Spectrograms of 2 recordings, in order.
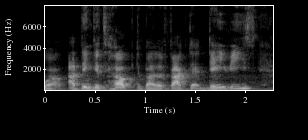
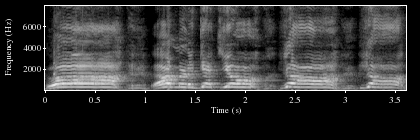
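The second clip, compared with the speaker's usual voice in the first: put-on much higher, much louder shouted Polish accent as Lewandowski; Lewandowski accent impression; 13 dB louder, much slower than usual. Fan imitating Lewandowski chasing the ball, shouted Polish accent. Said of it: "That's my accent that Lewandowski has".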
